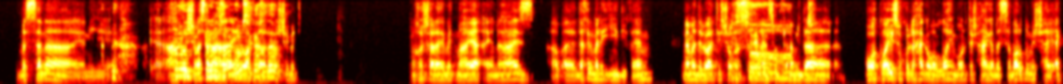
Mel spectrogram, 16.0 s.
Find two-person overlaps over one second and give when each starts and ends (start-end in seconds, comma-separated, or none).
2.6-4.3, 10.9-12.2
